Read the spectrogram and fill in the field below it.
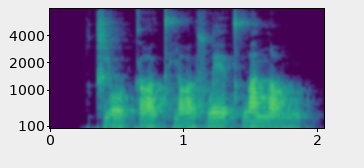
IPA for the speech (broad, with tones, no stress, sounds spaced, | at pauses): t͡ɕ j o˧˥ ʊ̯ k ɑ˧˥ ʊ̯ t̪ʰ j ɑ˨˩ ʊ̯ s w e˥˩ ɪ̯ t̪ʰ w a˥ n ɑ˨˩˦ ŋ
